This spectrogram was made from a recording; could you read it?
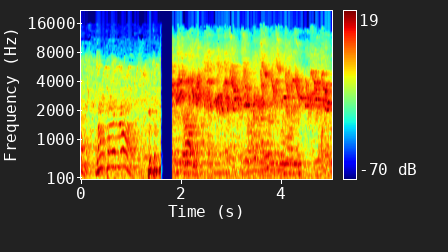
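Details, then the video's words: Greater green leafbird giving a dense, fast chattering song of high twittering and buzzy notes after a man speaks briefly; low voices continue faintly beneath the song. "Materi berkelas cucak hijau"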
